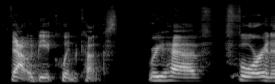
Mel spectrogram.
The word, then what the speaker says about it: quincunx: That's Q-U-I-N-C-U-N-X. I had to look up how you pronounce this word. – Yeah, that's a funky word. – What it meant, because it ends in an X. I was like, how do you say that? Quincunx.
